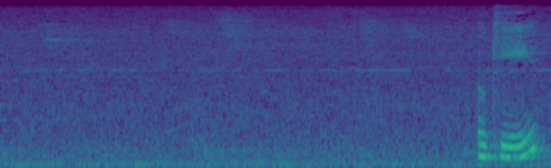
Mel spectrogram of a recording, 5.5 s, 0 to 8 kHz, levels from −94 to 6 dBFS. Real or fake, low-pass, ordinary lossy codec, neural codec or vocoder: real; 7.2 kHz; MP3, 32 kbps; none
